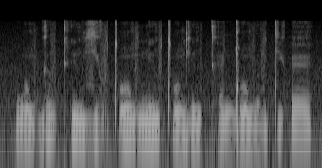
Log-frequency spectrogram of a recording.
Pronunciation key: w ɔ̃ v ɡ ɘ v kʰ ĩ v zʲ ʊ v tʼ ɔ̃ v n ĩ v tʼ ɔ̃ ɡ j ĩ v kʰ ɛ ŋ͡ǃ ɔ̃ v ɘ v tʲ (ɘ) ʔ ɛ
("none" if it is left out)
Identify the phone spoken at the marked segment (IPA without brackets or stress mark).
ɘ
